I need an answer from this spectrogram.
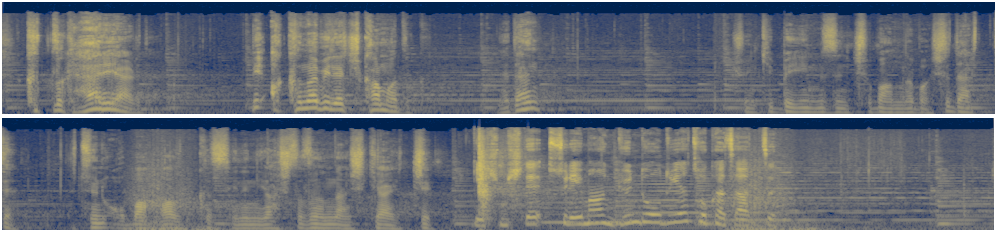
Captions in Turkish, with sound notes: (Gündoğdu dış ses) Kıtlık her yerde. Bir akına bile çıkamadık. Neden? (Gündoğdu dış ses) Çünkü beyimizin çıbanla başı dertte. Bütün oba halkı, senin yaşlılığından şikayetçi. (Tokat sesi) (Müzik - Yaylılar ve dombra)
